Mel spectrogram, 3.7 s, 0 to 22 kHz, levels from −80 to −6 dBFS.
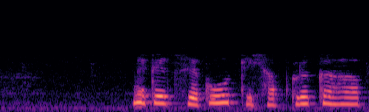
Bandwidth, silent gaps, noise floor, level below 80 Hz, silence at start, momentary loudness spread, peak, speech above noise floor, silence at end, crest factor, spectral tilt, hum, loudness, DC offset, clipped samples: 3.7 kHz; none; -59 dBFS; -66 dBFS; 1.35 s; 9 LU; -16 dBFS; 28 dB; 0.05 s; 16 dB; -11 dB/octave; none; -32 LUFS; under 0.1%; under 0.1%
